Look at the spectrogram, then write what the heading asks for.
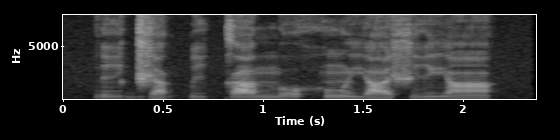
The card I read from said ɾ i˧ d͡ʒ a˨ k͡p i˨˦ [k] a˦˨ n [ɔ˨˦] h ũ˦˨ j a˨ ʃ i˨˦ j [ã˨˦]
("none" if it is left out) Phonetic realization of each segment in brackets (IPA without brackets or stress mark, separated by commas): k, o˨˦, ã˧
